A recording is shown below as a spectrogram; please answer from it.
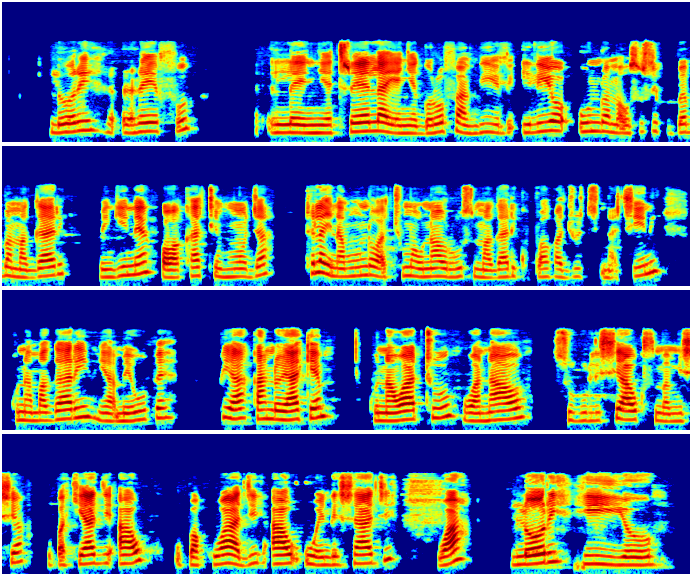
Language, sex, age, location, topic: Swahili, female, 18-24, Kisumu, finance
